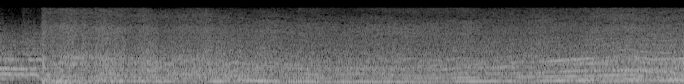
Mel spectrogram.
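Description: Formula racing car engine in a racing video game, heard on board at Monza's Curva Grande on a drying track, whining steadily as it revs and shifts through rising and falling pitch, loud and continuous with no talk.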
